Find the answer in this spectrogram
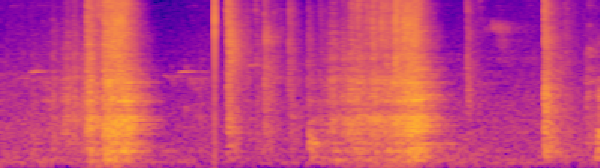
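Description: Drawknife taking big skewed slicing cuts across a wooden Windsor chair seat: three strokes of the blade through the wood, a short one about half a second in, a longer one in the middle and a brief one near the end, with a single sharp click between the first two.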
